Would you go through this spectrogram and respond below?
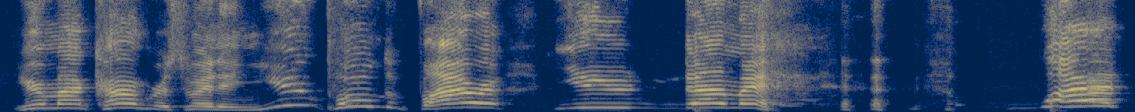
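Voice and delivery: high, incredulous, laughing outrage; mock outrage. Constituent confronting the congressman, mock outrage. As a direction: build to a high-pitched, disbelieving cry.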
